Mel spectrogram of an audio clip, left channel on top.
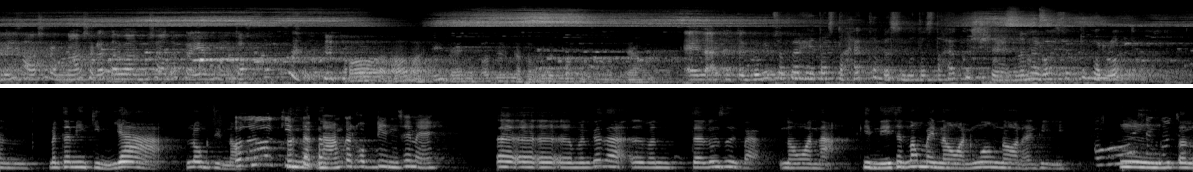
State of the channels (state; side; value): different; both; correlation 0.01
